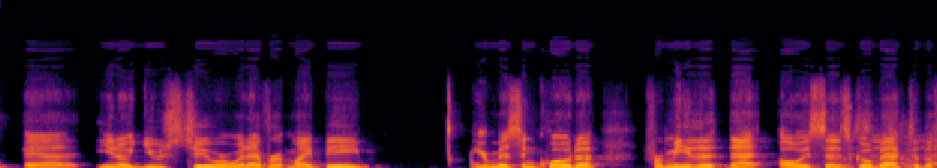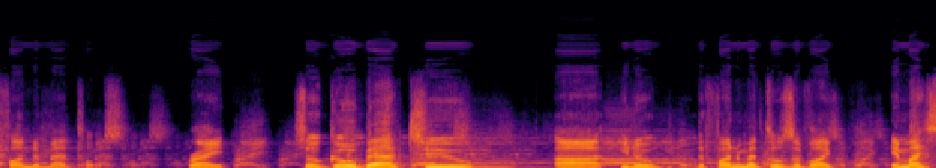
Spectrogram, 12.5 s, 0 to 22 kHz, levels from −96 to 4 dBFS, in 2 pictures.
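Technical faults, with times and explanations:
5.6 to 12.36 s, feedback echo between two devices: a second device in the room is replaying this mic's audio, which gets picked up again, so everything returns roughly every 300 ms, thinner and more ringing each pass, peaking about 16 dB below the speech.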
